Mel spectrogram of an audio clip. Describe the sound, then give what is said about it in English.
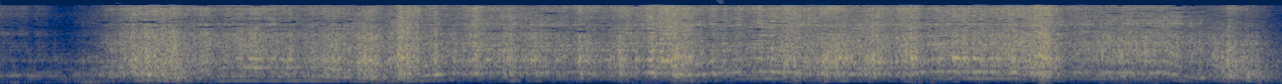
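A blender whirs loudly and steadily for several seconds while blending fruit, its motor pitch wavering slightly as the contents churn, with no one talking. “I put everything in a blender.”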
